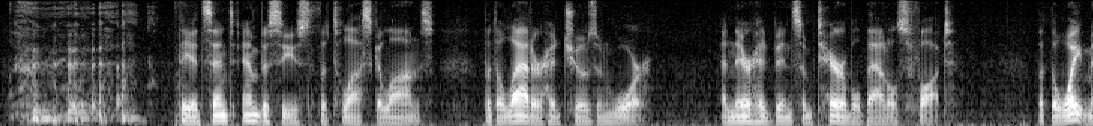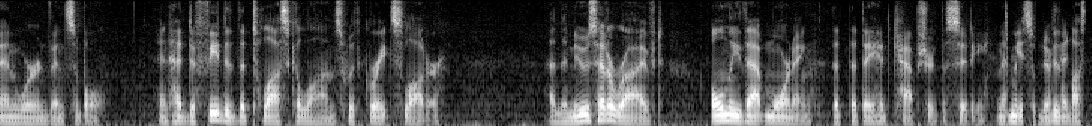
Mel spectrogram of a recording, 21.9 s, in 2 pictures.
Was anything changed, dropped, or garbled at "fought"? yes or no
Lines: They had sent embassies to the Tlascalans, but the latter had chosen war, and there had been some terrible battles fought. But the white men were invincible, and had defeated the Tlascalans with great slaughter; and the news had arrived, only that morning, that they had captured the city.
no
